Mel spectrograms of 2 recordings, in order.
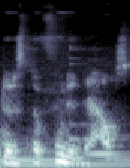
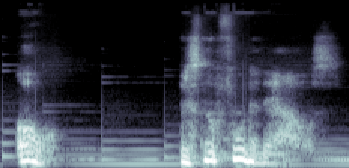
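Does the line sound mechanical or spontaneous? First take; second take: mechanical; spontaneous. First: It is dropped in flatly, like a recited line. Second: It sounds freshly reacted to, as if heard first time.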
